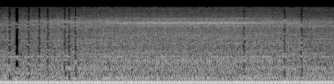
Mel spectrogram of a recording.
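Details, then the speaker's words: 2015 Ram 3500 5.7 Hemi after repair: smooth even V8 idle, no misfire. The cylinder 5 misfire was not a spark issue but rodents chewing the injector harness connector, which was rewired. "I'll wire that up quick here plug it in and see how it works all right so she's really good now no misfire"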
